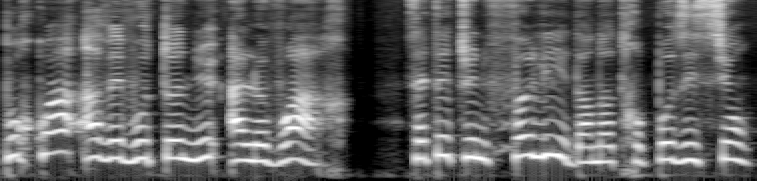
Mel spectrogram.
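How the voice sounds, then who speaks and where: A proud, respectable gentleman, read aloud by a woman scolds with cold indignation. He speaks slowly and deliberately, in a dark, mellow voice, as in a storybook. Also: mid-range voice, steady tone, dry recording, clean studio sound, lightly acted. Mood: indignant. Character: respectable older man, proud and furious, fearing scandal.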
